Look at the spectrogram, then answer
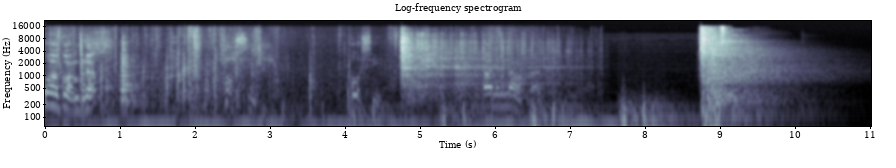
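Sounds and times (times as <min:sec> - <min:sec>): low heartbeat-like thumps: 0:02.9 - 0:05.8, 0:06.4 - 0:08.7
loud echoing hit: 0:08.7 - 0:10.6.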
